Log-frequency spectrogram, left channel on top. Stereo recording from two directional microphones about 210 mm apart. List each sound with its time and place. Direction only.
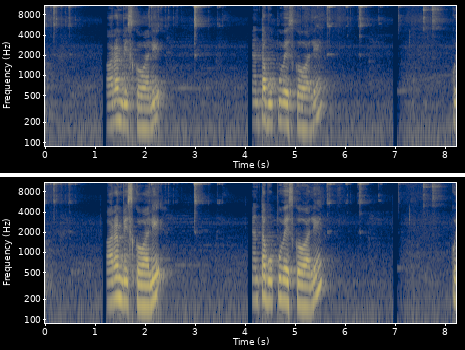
1.2 s speech: 50° right (ahead or behind)
4.1 s speech: 50° right (ahead or behind)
